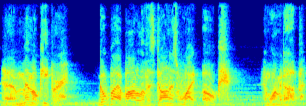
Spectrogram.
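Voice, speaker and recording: A laid-back, joking ranger drawls slowly with a lively rise and fall. His voice carries a long reverb, and game music plays clearly behind it. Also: medium pitch, full character voice. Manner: easygoing, joking, chuckling. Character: laid-back, jokey male ranger gunslinger. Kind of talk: game cutscene voice acting.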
